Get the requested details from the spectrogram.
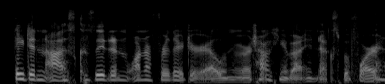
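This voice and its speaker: This is a woman speaking. Her pace is very fast. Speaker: wiki tutorial instructor. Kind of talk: live tutorial. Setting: live stream on Discord. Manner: hesitant fillers.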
